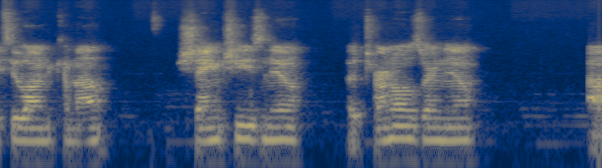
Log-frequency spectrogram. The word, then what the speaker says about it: Shang-Chi: Actually, I'm pretty sure it's pronounced Shang-Chi, but whatever.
